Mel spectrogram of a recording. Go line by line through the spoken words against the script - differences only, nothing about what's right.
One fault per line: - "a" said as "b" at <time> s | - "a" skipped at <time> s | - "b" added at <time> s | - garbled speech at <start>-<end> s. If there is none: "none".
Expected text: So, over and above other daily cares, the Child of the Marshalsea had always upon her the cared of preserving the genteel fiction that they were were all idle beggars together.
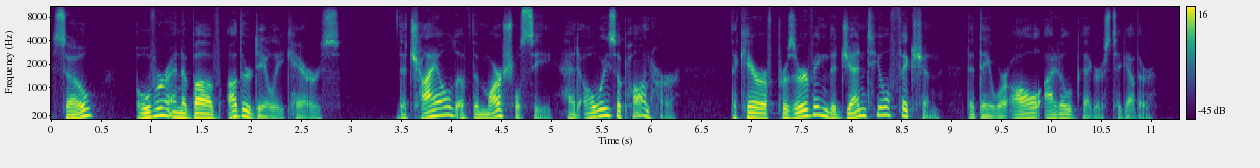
- "cared" said as "care" at 6.9 s
- "were" skipped at 9.6 s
